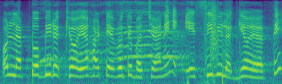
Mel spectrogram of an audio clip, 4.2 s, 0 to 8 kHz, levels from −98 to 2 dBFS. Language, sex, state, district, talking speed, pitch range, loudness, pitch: Punjabi, female, Punjab, Pathankot, 240 wpm, 265-330 Hz, -13 LUFS, 300 Hz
